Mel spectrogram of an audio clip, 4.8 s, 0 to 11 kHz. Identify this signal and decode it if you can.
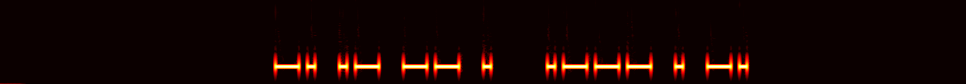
Morse code, heard as a keyed tone, about 32 wpm, 700 Hz. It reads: NAME JEN
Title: K1USN SST QSO Practice 30wpm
